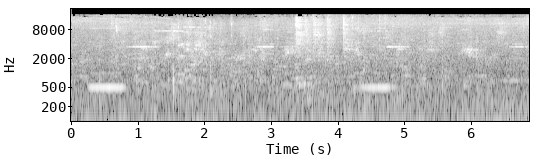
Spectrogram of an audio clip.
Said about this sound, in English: What was the alarm that you just heard? What's the alarm we're just hearing right now? So there's a couple. One is a bed alarm, meaning that the patient has adjusted themselves in the bed and they want the nurse to know that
